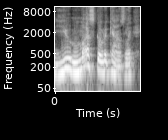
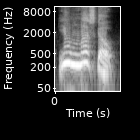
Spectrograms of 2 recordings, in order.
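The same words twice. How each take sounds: First: Said in the usual way. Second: "you must go" raised high and slowed, each word pressed; stress on must go. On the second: Shown as a demonstration. Urging caretakers to go to counseling, "you must go" stressed high and slow. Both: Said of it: "I'm gonna say it again".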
